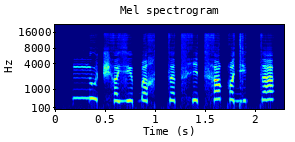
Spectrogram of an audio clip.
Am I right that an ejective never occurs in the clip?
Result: yes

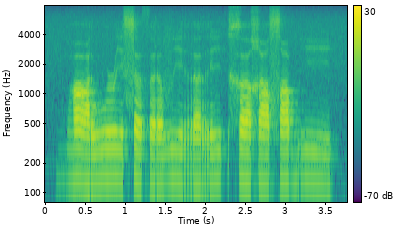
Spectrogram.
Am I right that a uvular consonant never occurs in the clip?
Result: no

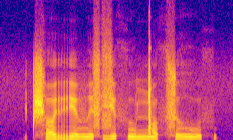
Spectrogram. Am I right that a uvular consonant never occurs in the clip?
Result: yes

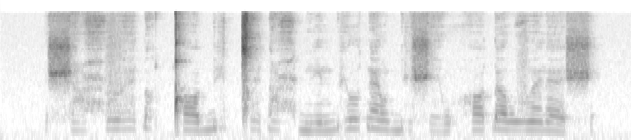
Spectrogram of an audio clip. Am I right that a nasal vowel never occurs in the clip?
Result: no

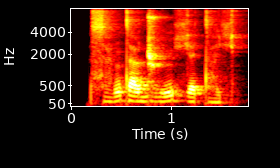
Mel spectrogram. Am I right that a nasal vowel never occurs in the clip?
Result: yes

